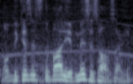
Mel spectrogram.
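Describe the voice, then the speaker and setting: A man's voice: medium pitch, fast talker, slight background noise, natural voice. Man as police officer, sirens behind. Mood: matter-of-fact. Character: matter-of-fact male police officer explaining a case. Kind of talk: amateur radio play acting. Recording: loud outdoor street ambience with police sirens. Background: sirens and street ambience.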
